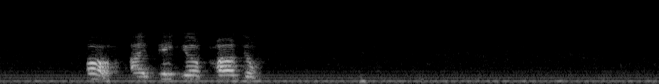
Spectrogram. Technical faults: speech cut by the noise suppressor

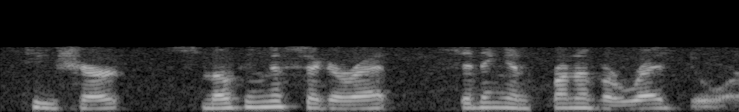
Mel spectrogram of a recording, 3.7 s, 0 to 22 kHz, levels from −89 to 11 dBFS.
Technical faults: noise suppressor artifacts

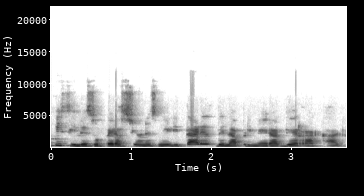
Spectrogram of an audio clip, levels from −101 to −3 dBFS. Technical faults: microphone overload

